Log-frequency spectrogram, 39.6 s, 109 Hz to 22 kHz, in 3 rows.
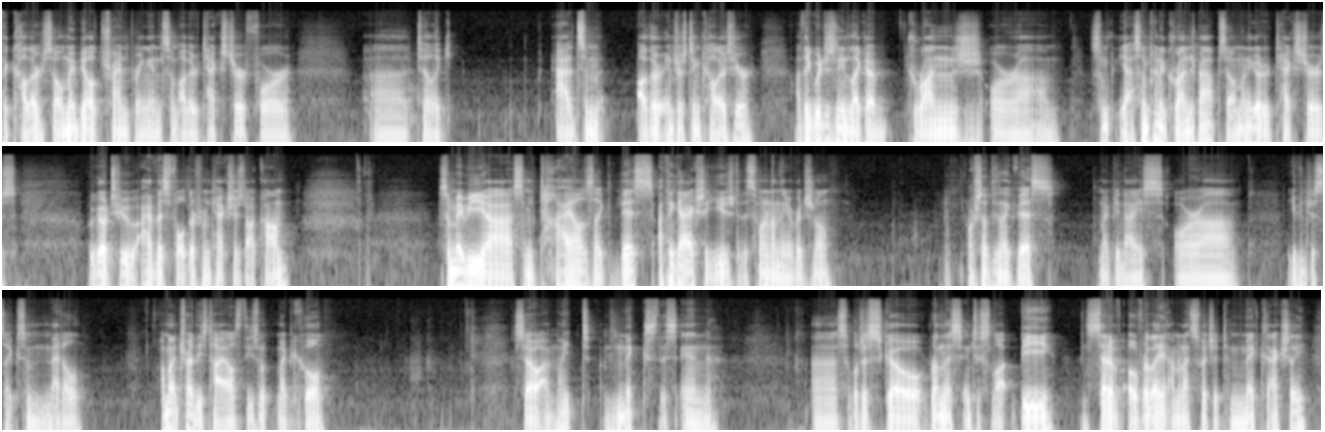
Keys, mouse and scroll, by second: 32.5 shift+d, 34.2 g, 34.9 g.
